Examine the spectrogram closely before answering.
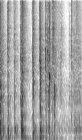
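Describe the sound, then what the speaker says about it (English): Oracle cards are riffle shuffled by hand: a quick, crisp run of papery flutters and snaps in rapid bursts, close and fairly loud, with no talking. "I'm not the best at riffle shuffling anyway"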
